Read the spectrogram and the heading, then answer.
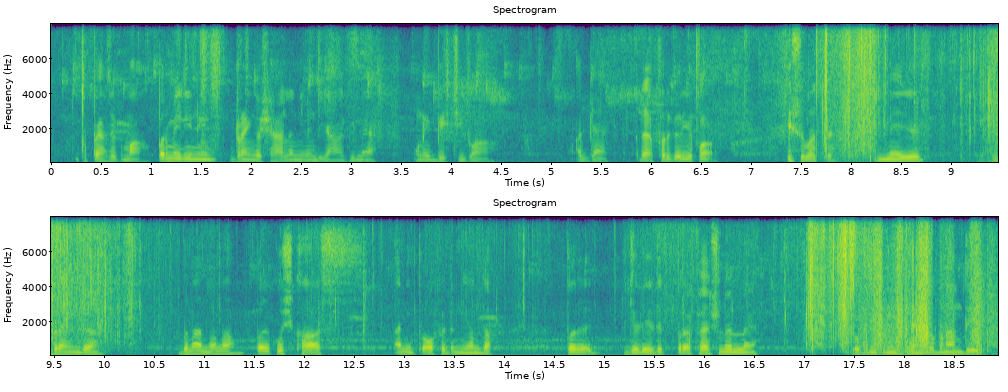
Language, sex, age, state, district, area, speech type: Dogri, male, 18-30, Jammu and Kashmir, Kathua, rural, spontaneous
